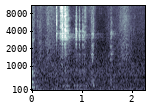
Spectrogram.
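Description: Faint, brief scratching or rubbing noises about half a second in, over a steady low hum.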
